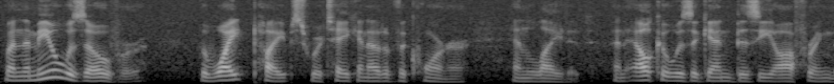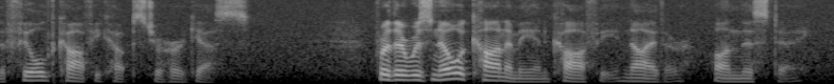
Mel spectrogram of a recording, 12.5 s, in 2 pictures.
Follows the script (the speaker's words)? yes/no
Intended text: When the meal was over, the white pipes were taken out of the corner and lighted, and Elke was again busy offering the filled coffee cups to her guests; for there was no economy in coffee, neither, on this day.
yes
